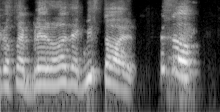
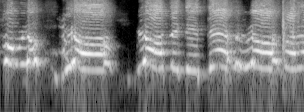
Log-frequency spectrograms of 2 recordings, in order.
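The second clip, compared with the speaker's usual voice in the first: laughing hard; 8 semitones higher than usual. Real, not acted. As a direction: tell it while laughing hysterically. Teller laughing through story.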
